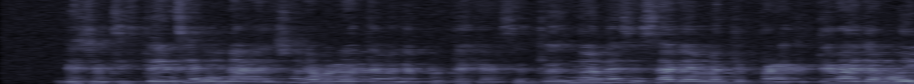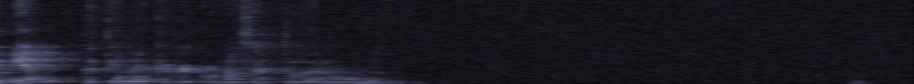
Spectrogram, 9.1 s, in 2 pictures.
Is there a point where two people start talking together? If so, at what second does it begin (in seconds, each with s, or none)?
none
